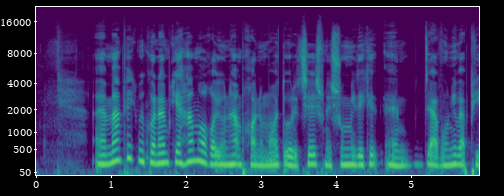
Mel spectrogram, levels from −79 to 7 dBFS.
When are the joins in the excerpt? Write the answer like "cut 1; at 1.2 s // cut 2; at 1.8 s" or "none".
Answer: none

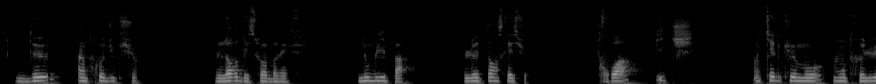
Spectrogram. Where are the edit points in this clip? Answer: cut 1; at 2.4 s // cut 2; at 5.0 s // cut 3; at 6.5 s

